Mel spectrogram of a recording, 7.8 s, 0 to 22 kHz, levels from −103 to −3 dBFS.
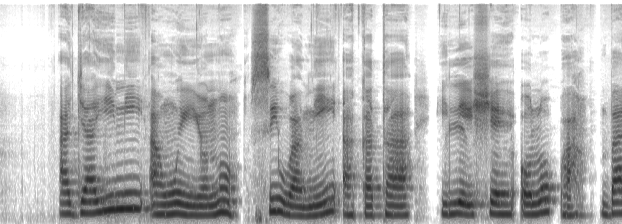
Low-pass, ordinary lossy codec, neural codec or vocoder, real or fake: none; none; vocoder, 48 kHz, 128 mel bands, Vocos; fake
